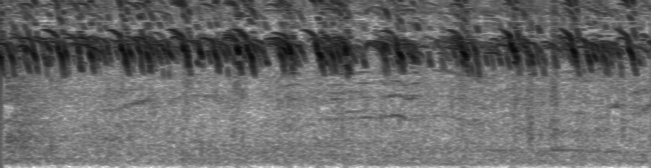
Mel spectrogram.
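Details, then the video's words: Colored chicks on sand in the evening, chirping clearly: loud, shrill, falling peeps, distinct and closely spaced, several birds overlapping in a steady stream. "Chicks Chirping"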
